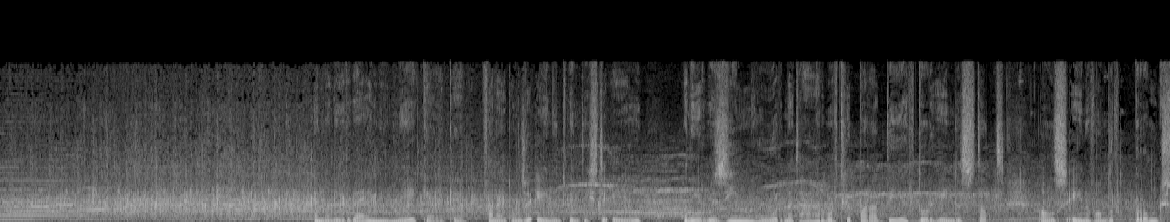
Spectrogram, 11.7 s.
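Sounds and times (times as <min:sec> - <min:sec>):
crowd cheering and applauding: 0:00.0 - 0:11.6
speech: 0:03.2 - 0:11.6.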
